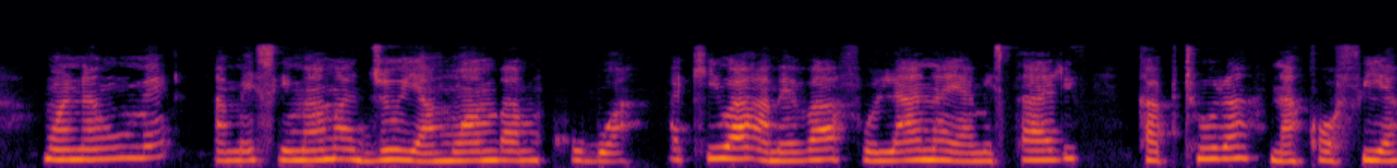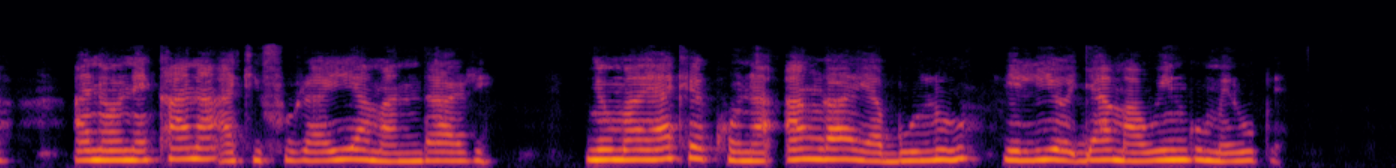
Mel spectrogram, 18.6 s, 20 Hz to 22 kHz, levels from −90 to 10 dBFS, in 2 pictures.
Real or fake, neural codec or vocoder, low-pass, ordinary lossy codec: fake; codec, 16 kHz, 8 kbps, FreqCodec, smaller model; 7.2 kHz; Opus, 64 kbps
